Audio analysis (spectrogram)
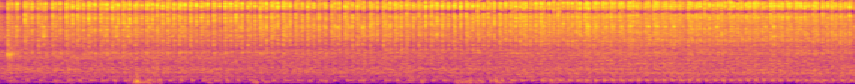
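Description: An industrial sewing machine stitching cloth runs in a fast, steady mechanical chatter, close and continuous, with a single soft knock near the start and no speech.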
